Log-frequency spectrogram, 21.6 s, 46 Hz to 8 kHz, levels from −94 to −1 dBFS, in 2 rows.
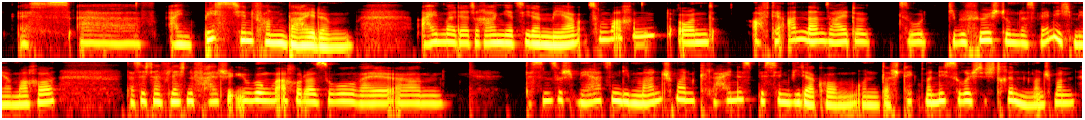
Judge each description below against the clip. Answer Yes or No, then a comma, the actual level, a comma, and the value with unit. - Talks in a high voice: Yes, high, 205 Hz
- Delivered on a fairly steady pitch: No, average, 3.3 semitones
